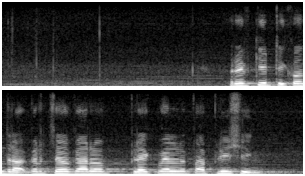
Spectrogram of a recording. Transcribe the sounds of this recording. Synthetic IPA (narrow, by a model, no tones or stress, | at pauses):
rifkid̪̥i̤kɔnt̪ɾaʔkərd̥ʒ̥ɔ̤kaɾob̥lɛkwɛlpab̥liʃɪŋ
